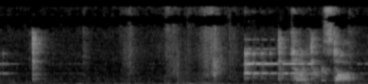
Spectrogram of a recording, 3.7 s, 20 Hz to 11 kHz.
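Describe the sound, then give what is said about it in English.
Faint scattered ticks give way to a bright, electronic timer alarm from an iPad used as a kitchen timer, a repeating high-pitched chime pattern that rings loudly through the last second or so. “So I'm going to check the iPad just in case we didn't hear it while we were pausing. And it says... 4:21 p.m. 4:21 timer.”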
